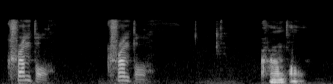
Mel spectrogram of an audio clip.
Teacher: The stress is going to be right up right at the very beginning of the word.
